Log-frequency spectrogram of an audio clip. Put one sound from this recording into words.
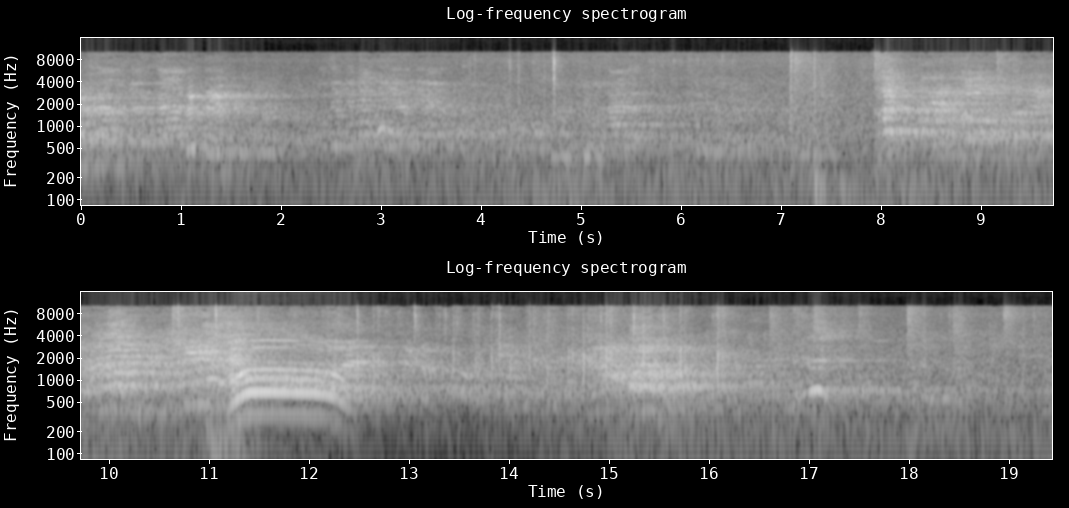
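A large crowd murmurs in an echoing indoor hall.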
